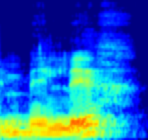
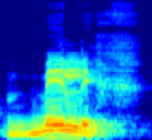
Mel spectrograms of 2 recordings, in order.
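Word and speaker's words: מֶלֶךְ: me le da igual el acento en la primera sílaba no se lee miller sí no meles meles y la palabra me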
